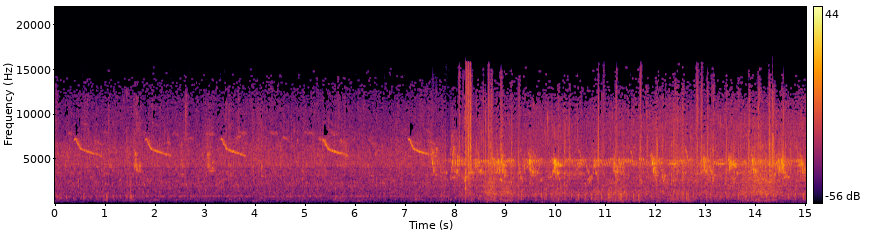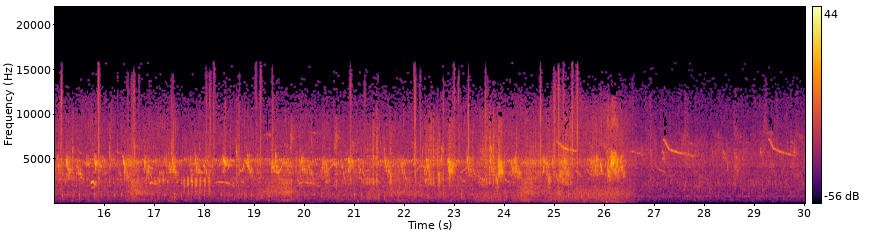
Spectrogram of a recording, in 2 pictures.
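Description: Eurasian penduline tit giving thin, high, descending whistled calls about once a second. A louder stretch of many rapid high calls over rustling comes in about a quarter of the way through and cuts off abruptly, after which the single descending whistles resume.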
